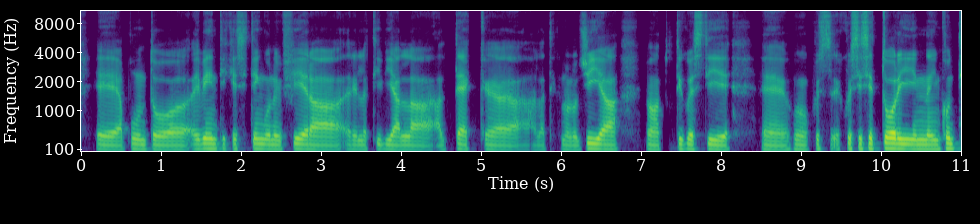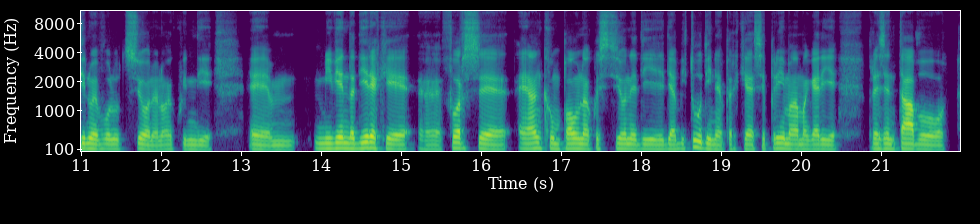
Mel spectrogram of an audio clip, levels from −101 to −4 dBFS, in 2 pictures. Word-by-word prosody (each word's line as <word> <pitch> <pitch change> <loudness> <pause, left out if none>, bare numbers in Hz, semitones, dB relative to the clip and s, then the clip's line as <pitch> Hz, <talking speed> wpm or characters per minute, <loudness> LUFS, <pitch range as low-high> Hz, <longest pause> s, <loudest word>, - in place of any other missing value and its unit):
e 100 -2 -2
appunto 100 -1 -2
eventi 115 0 -1
che 110 0 -7
si - - -12
tengono 110 -2 -1
in 100 - -3
fiera 100 -4 0
relativi 105 +1 -6
alla 100 -2 -2
al 95 +3 -11
tech, 110 -1 -4
alla 95 -1 -6
tecnologia, 105 +2 -1 0.3
no, 105 -1 -2
a 100 - -3
tutti 115 +2 -7
questi, 110 -2 -1 0.4
ehm, 95 -2 -5
q 110 - -14 0.2
questi 105 +1 -9
a - - -10
questi 115 0 -3
settori 115 -1 +5
in 110 0 +2
in 105 0 +1
continua 120 +1 +2
evoluzione, 110 -1 0
no, 100 +2 -2
e 105 - -5
quindi, 105 -3 -4 0.4
ehm, 100 -2 -1 0.3
mi 120 0 +2
vien 125 0 +6
da 120 - +6
dire 130 +1 +6
che, 110 -3 +1
ehm, 105 -1 -5
forse 115 -5 +2
è 125 - -3
anche 120 +1 +2
un 115 -2 +1
po' 115 +1 +3
una 115 -1 +4
questione 115 0 -1
di 110 0 -1
di 110 - 0
abitudine. 115 -1 0
Perché 105 +1 -2
se 110 - -7
prima 115 -1 +2
magari 110 0 0 0.4
presentavo 110 -3 +3
110 Hz, 145 wpm, -24 LUFS, 100-115 Hz, 0.4 s, vien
